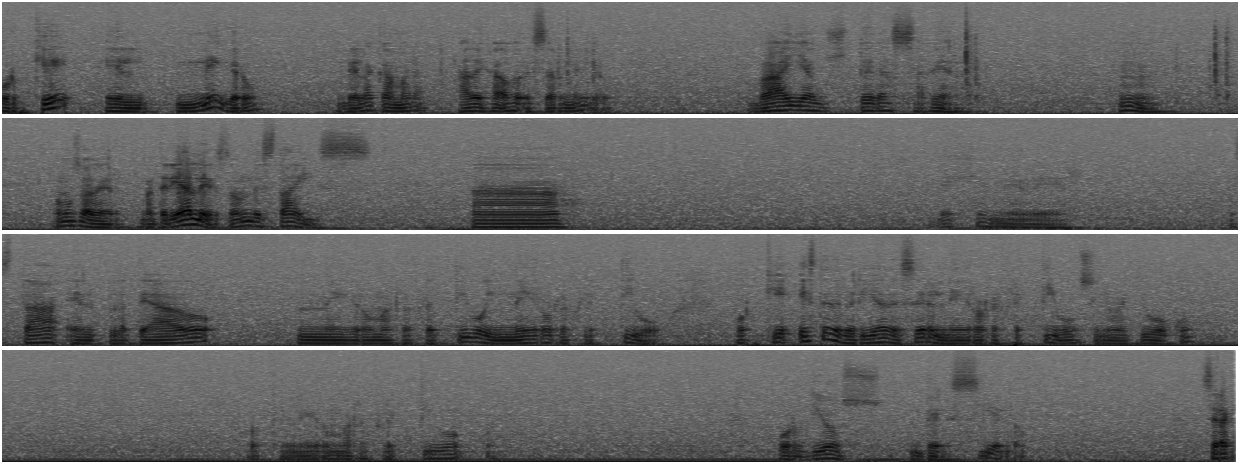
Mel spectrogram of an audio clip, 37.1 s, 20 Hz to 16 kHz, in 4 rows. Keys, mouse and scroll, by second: 4.3 Escape, 5.0 right click, 7.3 Tab, 9.2 Tab, 10.4 click, 11.1-12.3 scroll up 1, 18.8 scroll down 1, 19.7 scroll up 1, 20.7-21.5 scroll down 1, 22.5 click, 27.7-28.0 scroll up 1, 28.4 click, 29.3 click, 32.7-33.5 scroll down 4, 33.7-34.7 scroll up 2, 35.9-36.3 scroll down 2, 36.7-37.0 scroll down 2.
